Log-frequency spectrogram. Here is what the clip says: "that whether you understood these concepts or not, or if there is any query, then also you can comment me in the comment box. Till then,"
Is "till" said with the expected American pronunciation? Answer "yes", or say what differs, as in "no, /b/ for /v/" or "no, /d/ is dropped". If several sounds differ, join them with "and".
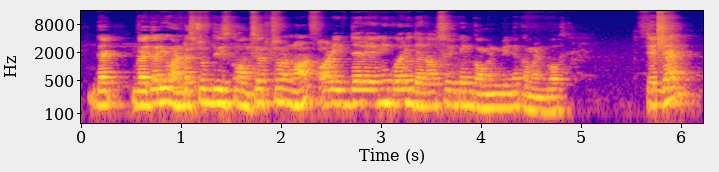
no, /s/ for /t/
